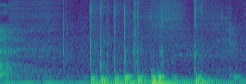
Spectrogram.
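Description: Computer keyboard being typed on: a quick run of key clicks starting about halfway through.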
